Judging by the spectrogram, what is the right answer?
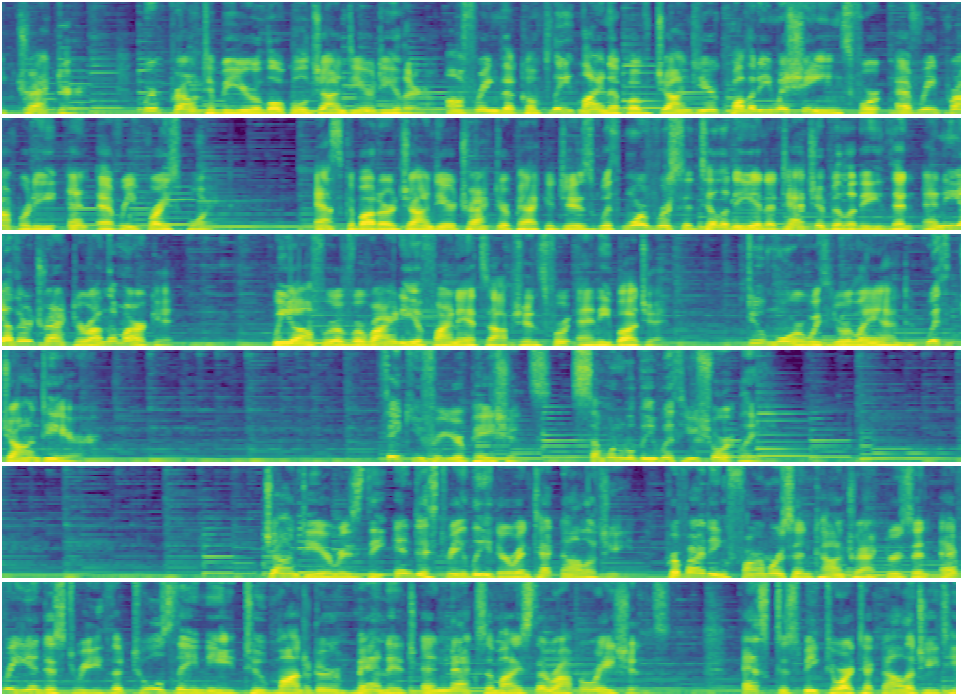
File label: on hold message, commercial voiceover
